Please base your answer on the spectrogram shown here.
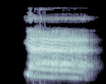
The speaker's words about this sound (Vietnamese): Một người kêu thảm thiết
